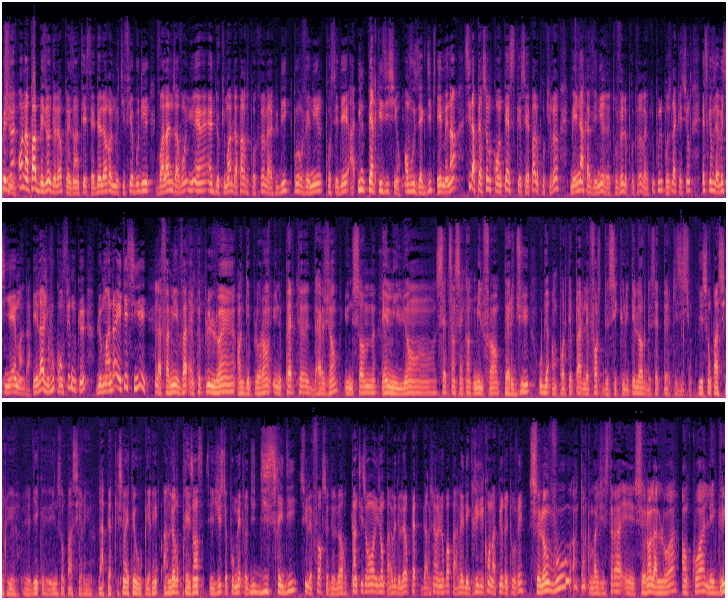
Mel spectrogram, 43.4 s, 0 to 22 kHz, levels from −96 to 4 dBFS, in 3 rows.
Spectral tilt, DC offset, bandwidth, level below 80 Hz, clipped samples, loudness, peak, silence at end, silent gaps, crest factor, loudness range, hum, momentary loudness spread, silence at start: -6 dB/octave; under 0.1%; 15.5 kHz; -46 dBFS; under 0.1%; -20 LUFS; 0 dBFS; 0 s; none; 20 dB; 4 LU; none; 8 LU; 0 s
